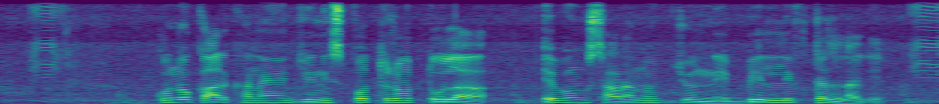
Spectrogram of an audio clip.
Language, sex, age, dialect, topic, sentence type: Bengali, male, 18-24, Standard Colloquial, agriculture, statement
